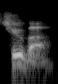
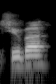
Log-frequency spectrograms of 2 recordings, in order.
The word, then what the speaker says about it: Chuba: For the record, I think it's Chuba, right? I know there's 2 B's, but I've heard people pronounce it Chuba. Yeah, Chuba Hubbard. Chubba Hubbard sounds way cooler, in my opinion. It rhymes like Chub Hub. Yeah, right. I think, if it was up to us, I would prefer Chubba, but I believe it is Chuba.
